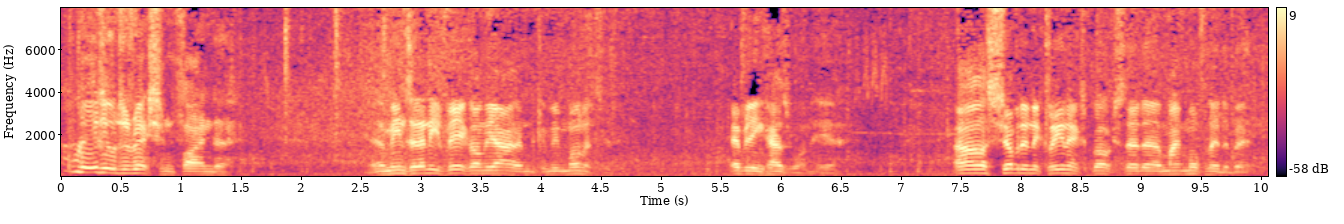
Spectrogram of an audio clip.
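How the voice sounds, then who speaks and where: An actor plays a weary male spy in a Cold War radio drama. His delivery is dry, guarded and deadpan, with wry understatement. Clear background noise sits behind the voice. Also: fairly high pitch, a little fast, long pauses, lightly acted. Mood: dry, brisk. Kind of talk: radio spy drama acting with first-person narration.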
